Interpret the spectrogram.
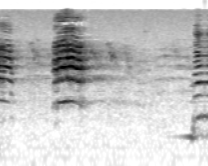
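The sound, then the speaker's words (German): Crows calling: three harsh, nasal caws at irregular intervals, the middle one loudest and longest, with no voices. “Krähen, Krähen, weiße Kakadus, Buschhühner. Überall Krähen”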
